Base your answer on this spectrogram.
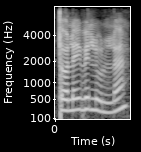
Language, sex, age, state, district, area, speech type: Tamil, female, 30-45, Tamil Nadu, Viluppuram, rural, read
